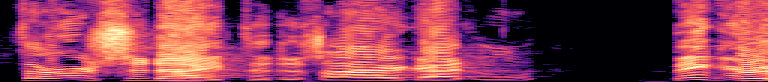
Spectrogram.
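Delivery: high, very loud retelling; emphatic preaching shout. Retold or imitated. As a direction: shout it with rising force. Preacher builds the retold story.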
